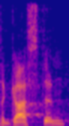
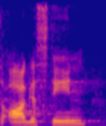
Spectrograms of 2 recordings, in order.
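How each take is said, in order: First: The name is said the standard way. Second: The name is said the Florida way. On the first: The speaker calls it right. "if you want to say it right, it's Augustine" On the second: The speaker calls it wrong. "if you're from Florida, it's Augustine"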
